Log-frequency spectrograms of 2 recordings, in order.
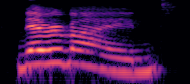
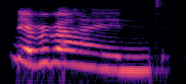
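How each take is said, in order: Both takes have the same delivery.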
